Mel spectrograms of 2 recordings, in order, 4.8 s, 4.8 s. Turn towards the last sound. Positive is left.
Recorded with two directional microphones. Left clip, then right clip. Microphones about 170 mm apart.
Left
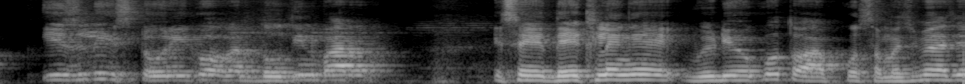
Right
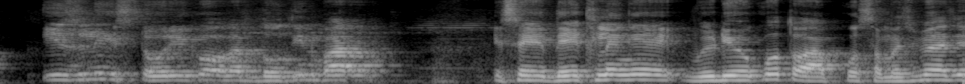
turn(degrees=5)  # may be behind; listen again after turning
